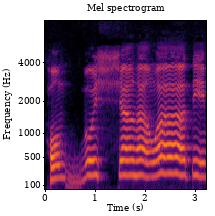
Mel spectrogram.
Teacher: Lamnya tidak dibunyikan. Lamnya disamarkan ataupun dihilangkan pada bunyi, tetapi masih kekal pada tulisan. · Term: alif lam syamsiah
